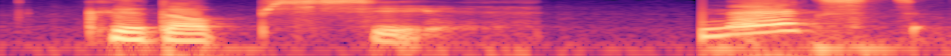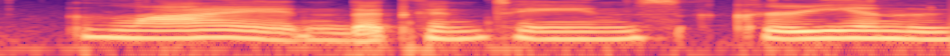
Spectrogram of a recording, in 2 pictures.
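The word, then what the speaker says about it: 커피: what happens is that the silent consonant borrows the sound of the previous final consonant. So instead of dissecting this word into three syllables by saying cop, you blend the sounds together and it becomes. So this Korean lyrics is pronounced as kopi.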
